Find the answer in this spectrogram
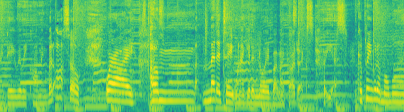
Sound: hum sound

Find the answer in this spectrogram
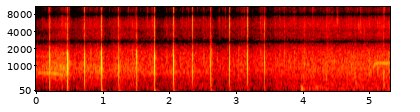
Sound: audience cheers and applauds

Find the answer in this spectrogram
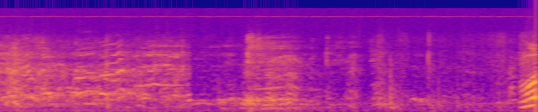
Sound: laughter

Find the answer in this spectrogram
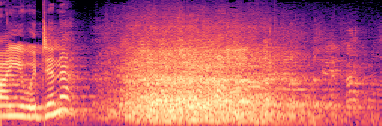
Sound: audience laughs

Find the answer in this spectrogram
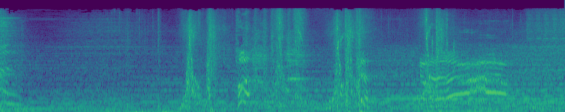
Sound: grunting

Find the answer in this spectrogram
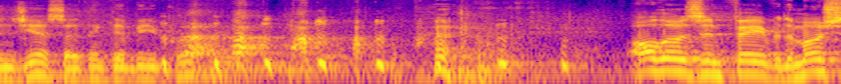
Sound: board laughing

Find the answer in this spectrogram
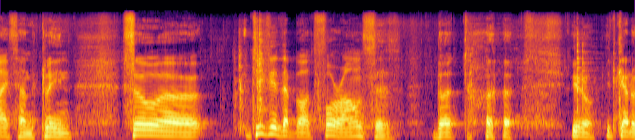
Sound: laughs

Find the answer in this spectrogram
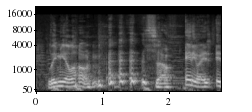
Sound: laughs

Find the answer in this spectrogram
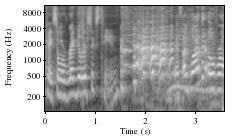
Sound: laughing

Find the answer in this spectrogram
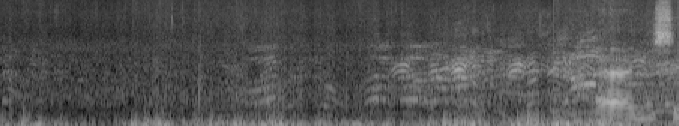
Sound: players talking and yelling

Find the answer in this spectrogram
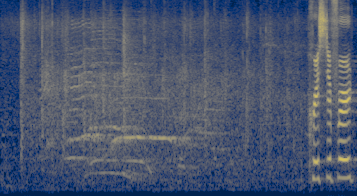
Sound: cheering

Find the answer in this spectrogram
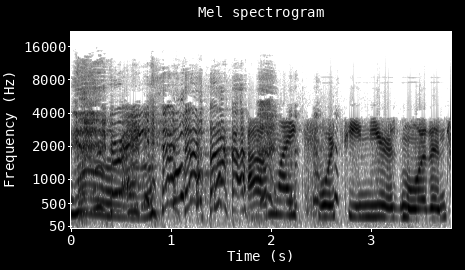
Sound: laughter

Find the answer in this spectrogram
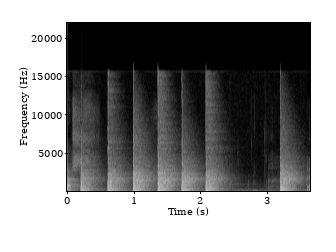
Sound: pounding

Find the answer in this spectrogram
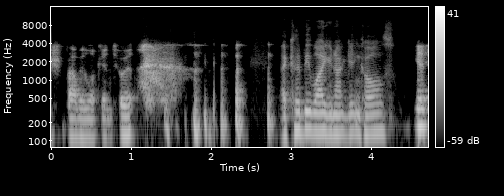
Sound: both laughing

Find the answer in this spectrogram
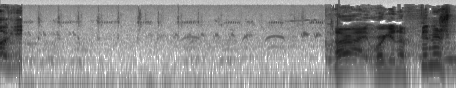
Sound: clock ticking

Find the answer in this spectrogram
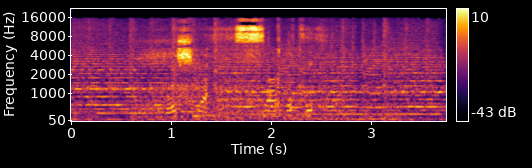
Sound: chanting spell

